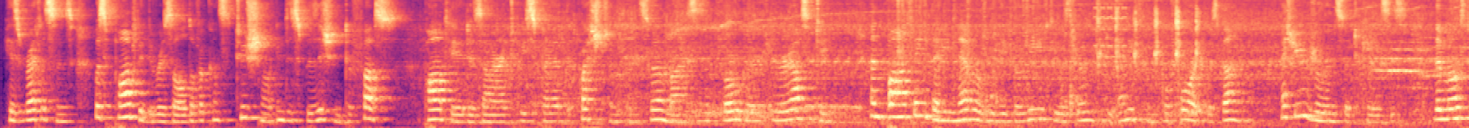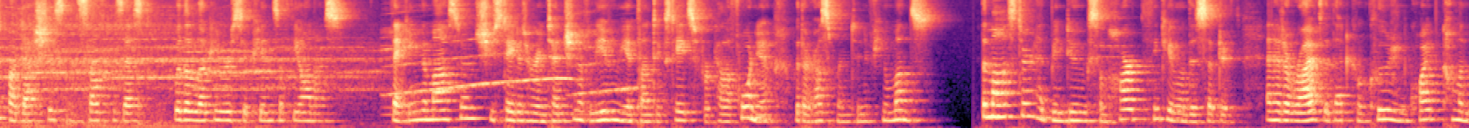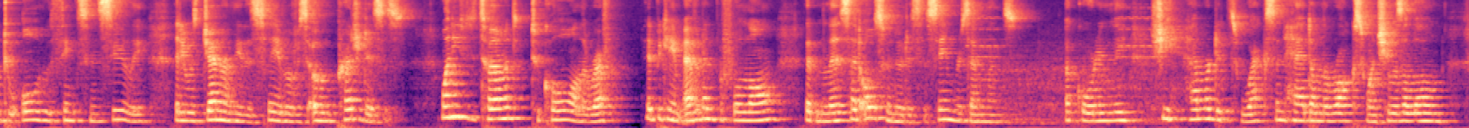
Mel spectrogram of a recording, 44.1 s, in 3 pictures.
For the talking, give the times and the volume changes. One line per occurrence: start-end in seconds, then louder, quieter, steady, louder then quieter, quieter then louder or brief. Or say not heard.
0.0-43.8 steady.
